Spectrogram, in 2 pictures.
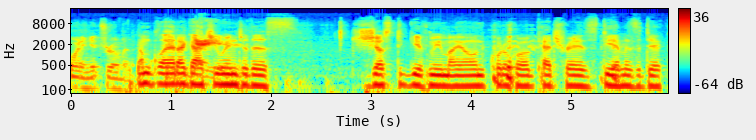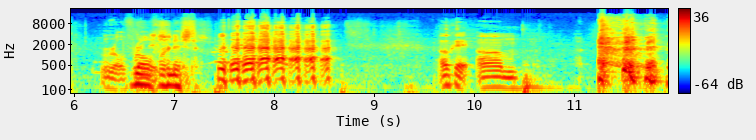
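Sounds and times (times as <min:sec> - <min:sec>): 
speech: 0:00.0 - 0:08.5, 0:09.6 - 0:10.7, 0:11.5 - 0:11.9
laughter: 0:04.1 - 0:04.9, 0:07.2 - 0:08.8, 0:11.2 - 0:11.9
man coughing harshly: 0:11.1 - 0:11.9.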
